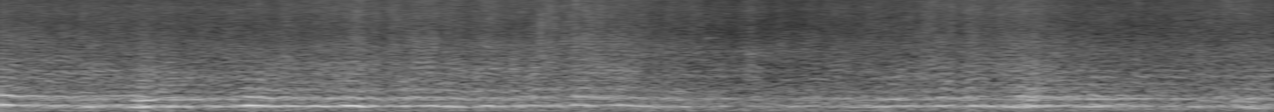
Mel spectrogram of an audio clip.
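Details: Worker honey bees coming and going at a Top Bar Hive entrance on nectar-gathering flights, their thoracic-muscle hum a continuous low drone that swells and fades as individuals pass close by.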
